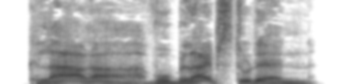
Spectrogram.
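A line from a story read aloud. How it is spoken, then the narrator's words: Called again, annoyed. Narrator (German): rief erneut genervt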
